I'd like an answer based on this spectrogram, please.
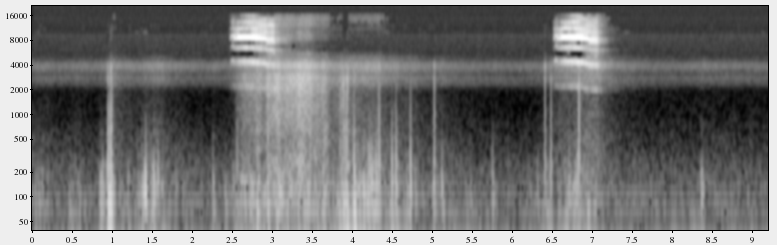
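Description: Juvenile long-eared owl giving its high, squeaky begging call twice, about four seconds apart, calling to be fed. A few low knocks in between.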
